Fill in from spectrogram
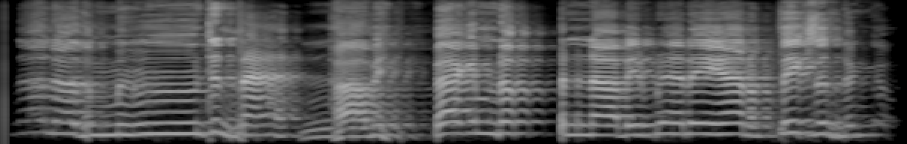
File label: acapella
